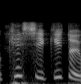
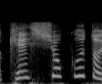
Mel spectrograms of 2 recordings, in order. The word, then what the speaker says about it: 景色: それから答えの文の景色という言葉ですが、血色と言ってるように聞こえました。これは景色と読みます。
